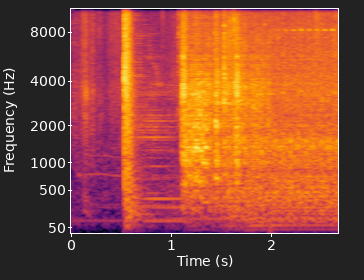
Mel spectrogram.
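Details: Touring vehicle just after an oil and filter change: brief starter whirr, then the engine catches cleanly and settles into a steady, even idle. Healthy start.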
